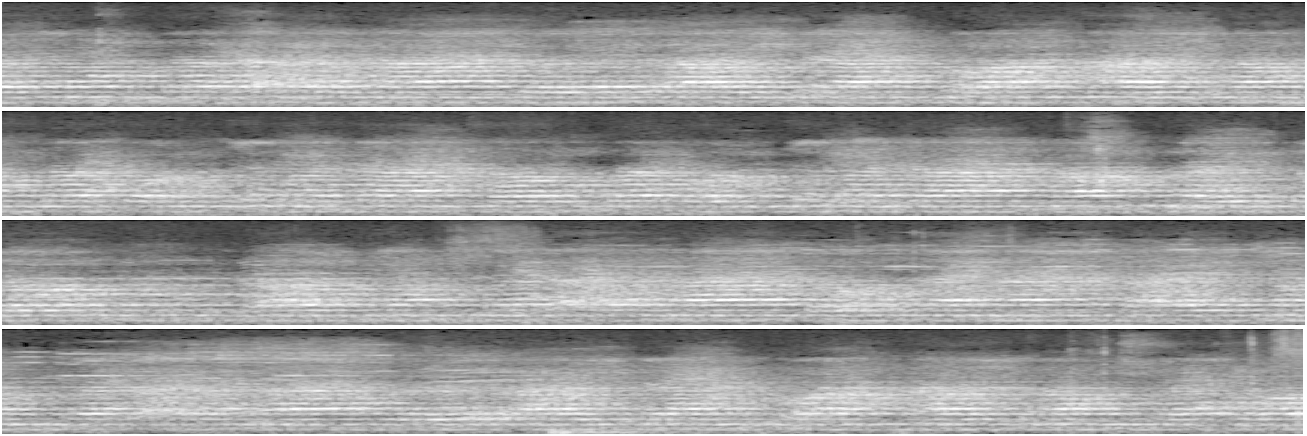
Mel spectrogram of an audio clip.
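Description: An elderly man chants in a low, steady voice close by.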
